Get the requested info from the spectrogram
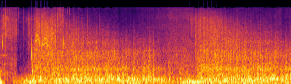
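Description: Heavy downpour with a long rumble of thunder that eases slightly midway and swells again about four seconds in.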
